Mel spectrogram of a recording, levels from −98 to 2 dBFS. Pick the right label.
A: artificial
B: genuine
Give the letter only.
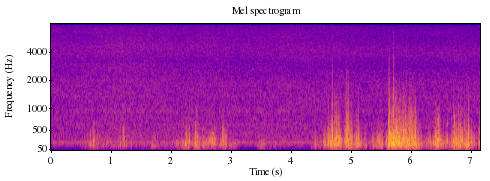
B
